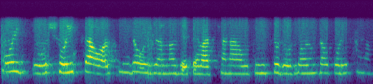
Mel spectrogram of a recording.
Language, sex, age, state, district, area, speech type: Bengali, female, 18-30, West Bengal, Jhargram, rural, conversation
